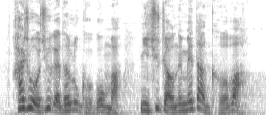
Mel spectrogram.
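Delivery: pushy, domineering. Telling a colleague to go find the missing shell casing: pushy, domineering. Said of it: "你 怎 么 那 么 咄 咄 逼 人 呢".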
